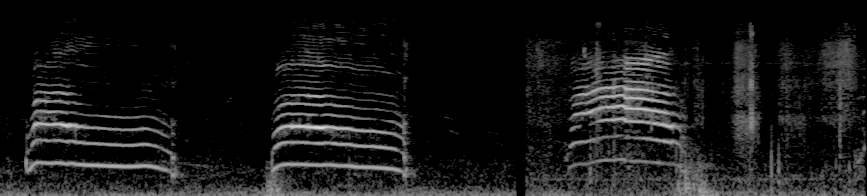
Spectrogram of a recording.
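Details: Kitten giving three drawn-out meows, each about a second and a half long, steady and slightly falling in pitch with rich harmonics, spaced a couple of seconds apart in a quiet indoor setting.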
